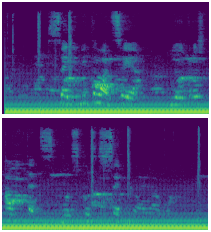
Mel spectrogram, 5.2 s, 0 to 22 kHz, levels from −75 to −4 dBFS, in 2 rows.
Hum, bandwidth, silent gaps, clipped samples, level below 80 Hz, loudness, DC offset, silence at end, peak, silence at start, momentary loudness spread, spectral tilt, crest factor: 60 Hz at -20 dBFS; 16 kHz; none; under 0.1%; -20 dBFS; -22 LUFS; under 0.1%; 0 s; -6 dBFS; 0.05 s; 3 LU; -6 dB/octave; 14 dB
